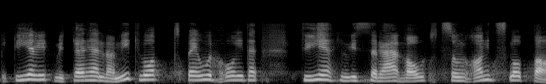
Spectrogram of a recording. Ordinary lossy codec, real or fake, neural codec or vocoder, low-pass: none; fake; codec, 16 kHz, 0.5 kbps, FreqCodec, larger model; 7.2 kHz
